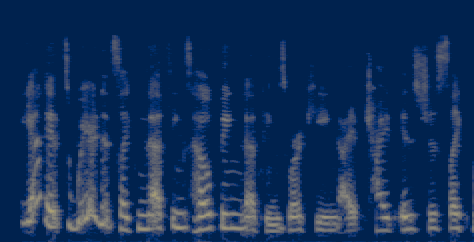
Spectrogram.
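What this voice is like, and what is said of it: Strained, nearly lost voice. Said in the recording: “thank your little voice in there for making it through ... my voice is just kaput ... I have no voice”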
